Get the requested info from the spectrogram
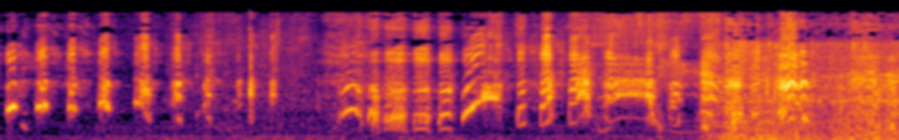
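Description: A small child laughing: a quick run of short high-pitched laughs at about four or five a second, then longer squealing laughs that slide up and down in pitch, ending about four seconds in.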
